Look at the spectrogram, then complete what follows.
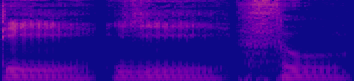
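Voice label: "tiyithu", concatenated syllables; Affixing experiment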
